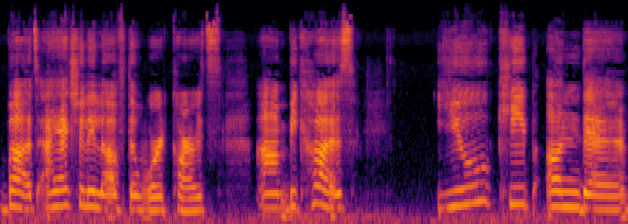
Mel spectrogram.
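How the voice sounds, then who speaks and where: A woman's bright, sharp voice, fairly high in pitch with ordinary pitch variation, at a very slow pace in a very clean recording with a silent background. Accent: non-native. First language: not English. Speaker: homeschooling parent and channel host. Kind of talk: casual vlog update. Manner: hesitant, many fillers.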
